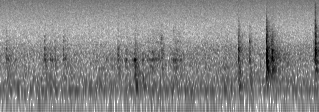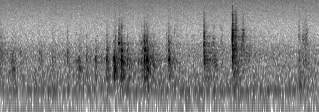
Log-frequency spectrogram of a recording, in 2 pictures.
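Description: Small sharp clicks and knocks of a screwdriver against plastic interior trim as the trim around the convertible top's main bearing is pried and loosened. They are scattered at first and come more often about six seconds in, over a steady low hum.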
